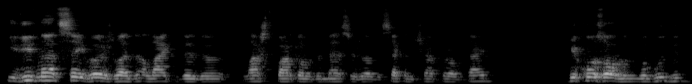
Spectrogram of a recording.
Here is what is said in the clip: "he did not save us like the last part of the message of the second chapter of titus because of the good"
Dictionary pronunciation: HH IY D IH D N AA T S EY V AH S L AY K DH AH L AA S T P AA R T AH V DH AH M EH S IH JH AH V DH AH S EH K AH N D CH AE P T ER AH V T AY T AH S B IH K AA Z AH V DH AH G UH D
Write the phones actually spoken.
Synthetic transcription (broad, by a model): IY D IH D N AA T S EY V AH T L AY K DH AH L AA S T P AA R T AH V DH AH M EH S IH JH AH V DH AH S EH K AH N D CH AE P T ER AH V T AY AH B IH K AA Z AH V DH AH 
